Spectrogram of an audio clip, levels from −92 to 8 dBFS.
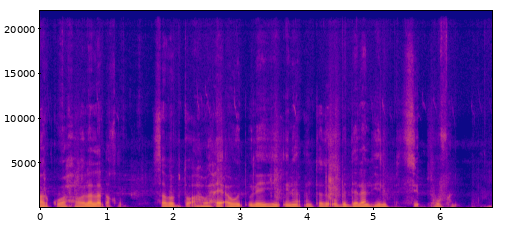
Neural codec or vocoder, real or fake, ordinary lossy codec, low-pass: none; real; none; none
